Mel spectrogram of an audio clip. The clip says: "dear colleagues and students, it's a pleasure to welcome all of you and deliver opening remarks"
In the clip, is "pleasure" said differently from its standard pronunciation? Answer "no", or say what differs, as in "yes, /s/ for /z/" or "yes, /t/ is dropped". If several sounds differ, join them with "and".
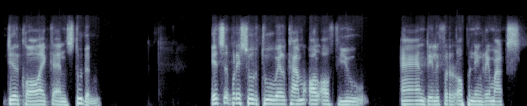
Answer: yes, /s/ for /ʒ/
